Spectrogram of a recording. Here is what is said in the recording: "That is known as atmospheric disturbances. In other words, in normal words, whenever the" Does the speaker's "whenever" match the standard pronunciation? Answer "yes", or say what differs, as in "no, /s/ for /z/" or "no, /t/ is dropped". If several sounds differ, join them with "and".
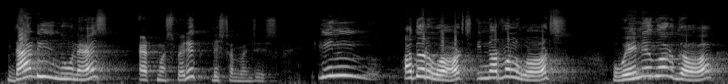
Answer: no, /b/ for /v/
